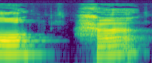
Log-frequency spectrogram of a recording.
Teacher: ح گہرائی اور جماؤ کے ساتھ ادا کریں گے. وسط حلق، حلق کا وہ درمیان والا حصہ وہاں سے ادا ہوگا جماؤں کے ساتھ.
